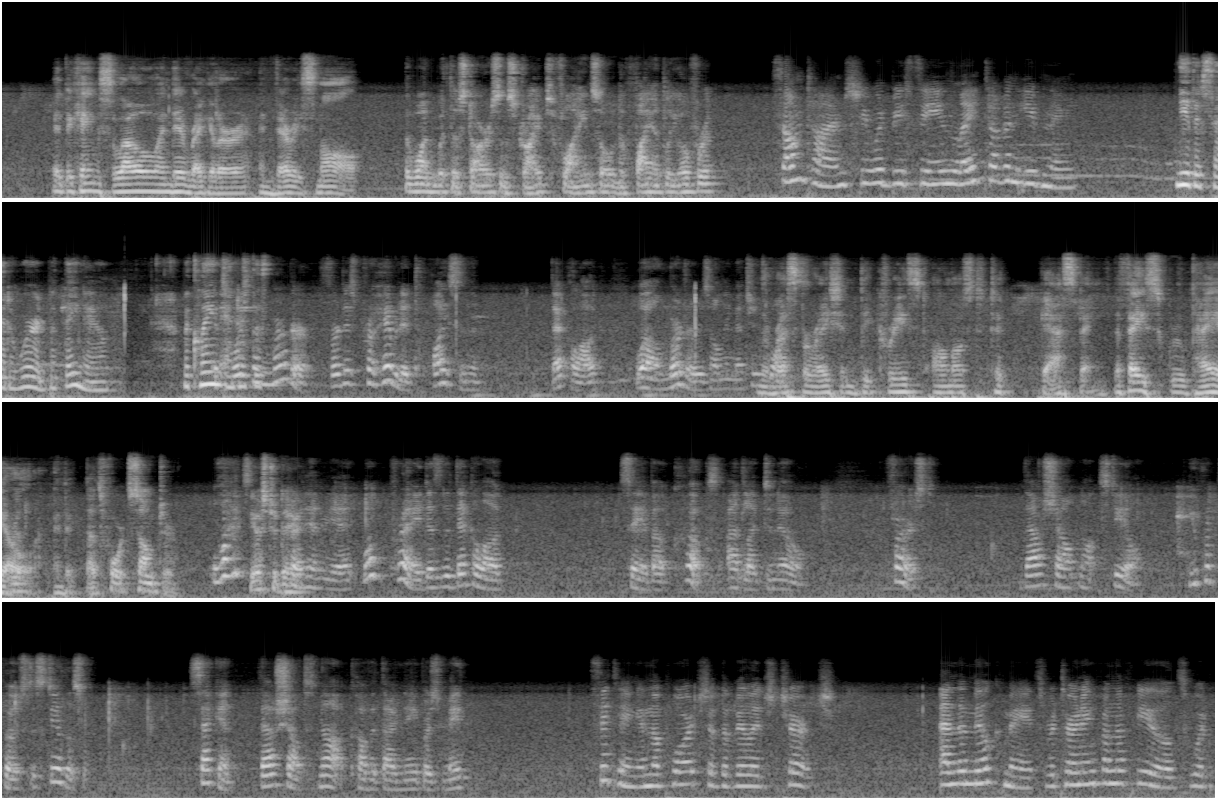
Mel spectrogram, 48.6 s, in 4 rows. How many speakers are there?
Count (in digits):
5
